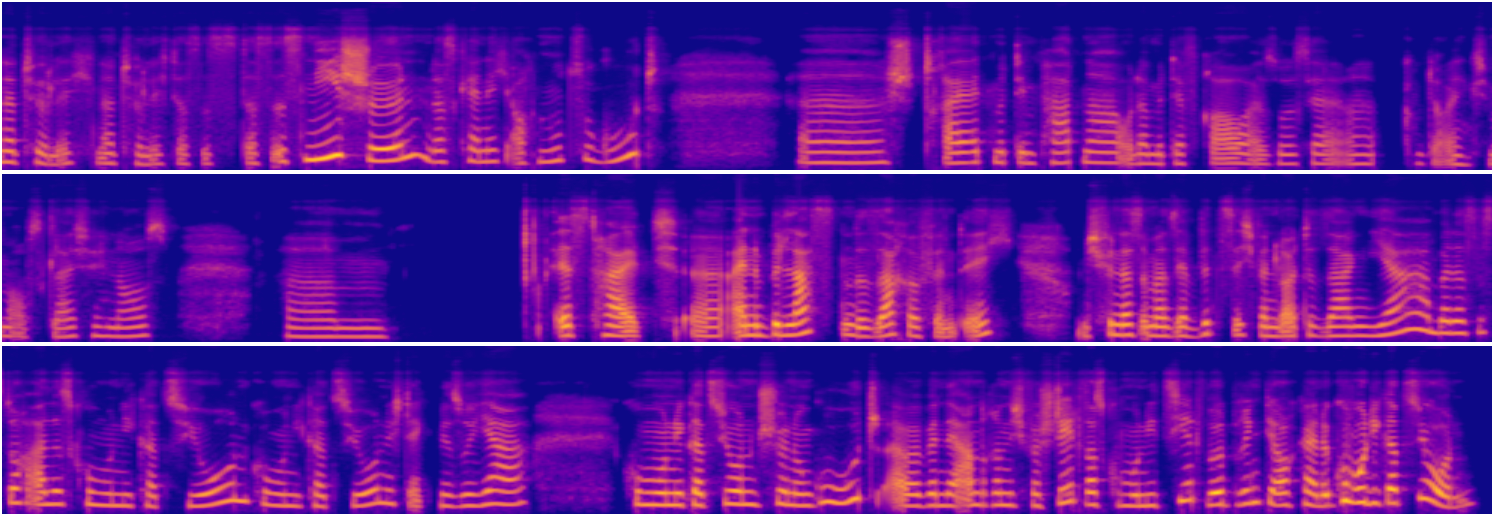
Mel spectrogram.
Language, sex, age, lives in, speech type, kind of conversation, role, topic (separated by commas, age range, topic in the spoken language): German, female, 30-34, Germany, conversation, unstructured, none, Welche Rolle spielt Kommunikation in deiner Beziehung?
